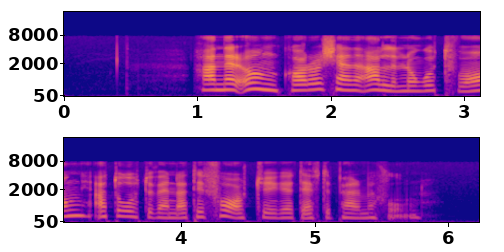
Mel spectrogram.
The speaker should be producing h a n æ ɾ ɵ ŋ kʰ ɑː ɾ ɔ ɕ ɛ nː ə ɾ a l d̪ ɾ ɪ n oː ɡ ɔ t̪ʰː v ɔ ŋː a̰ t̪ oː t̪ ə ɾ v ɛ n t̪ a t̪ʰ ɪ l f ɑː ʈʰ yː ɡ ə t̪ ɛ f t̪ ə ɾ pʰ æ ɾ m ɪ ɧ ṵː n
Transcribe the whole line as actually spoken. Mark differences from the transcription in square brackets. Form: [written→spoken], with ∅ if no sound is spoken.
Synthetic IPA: h a n æ ɾ ɵ ŋ kʰ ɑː ɾ ɔ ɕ ɛ nː ə ɾ a l d̪ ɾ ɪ n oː ɡ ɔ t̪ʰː v ɔ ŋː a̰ t̪ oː t̪ ə ɾ v ɛ n [t̪→d̪] a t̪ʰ ɪ l f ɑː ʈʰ yː ɡ ə t̪ ɛ f t̪ ə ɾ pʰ æ ɾ m ɪ ɧ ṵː n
